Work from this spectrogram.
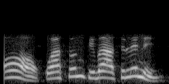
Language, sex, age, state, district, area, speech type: Assamese, female, 60+, Assam, Lakhimpur, rural, conversation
